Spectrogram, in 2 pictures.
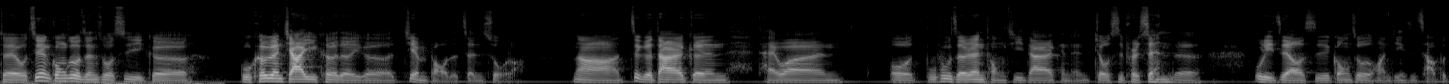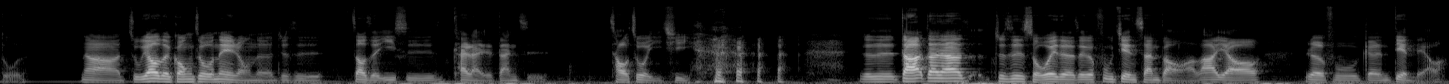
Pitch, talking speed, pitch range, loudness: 105 Hz, 245 characters per minute, 95-120 Hz, -28 LUFS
